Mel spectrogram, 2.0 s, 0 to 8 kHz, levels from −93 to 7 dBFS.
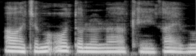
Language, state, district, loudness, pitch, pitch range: Idu Mishmi, Arunachal Pradesh, Lower Dibang Valley, -13 LUFS, 165 Hz, 160-175 Hz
